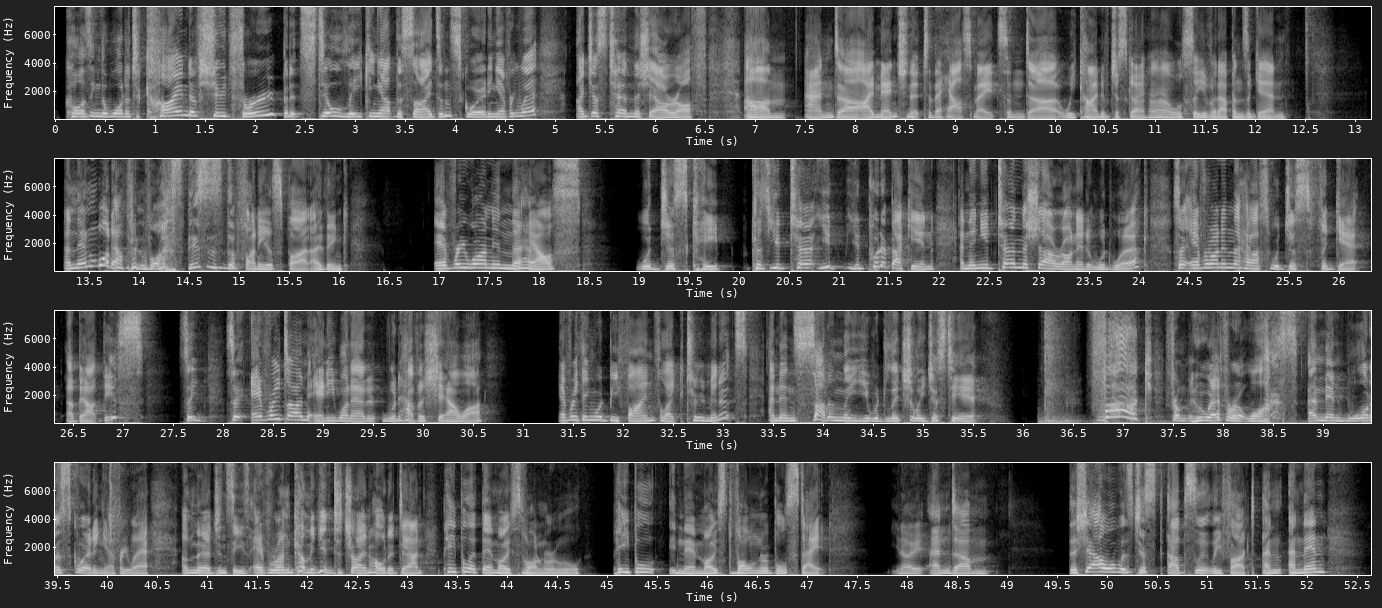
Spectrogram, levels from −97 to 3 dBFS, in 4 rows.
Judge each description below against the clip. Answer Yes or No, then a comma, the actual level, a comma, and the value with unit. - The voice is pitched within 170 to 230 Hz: Yes, medium, 185 Hz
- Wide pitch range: Yes, wide, 6.4 semitones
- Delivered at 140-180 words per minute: No, average, 190 wpm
